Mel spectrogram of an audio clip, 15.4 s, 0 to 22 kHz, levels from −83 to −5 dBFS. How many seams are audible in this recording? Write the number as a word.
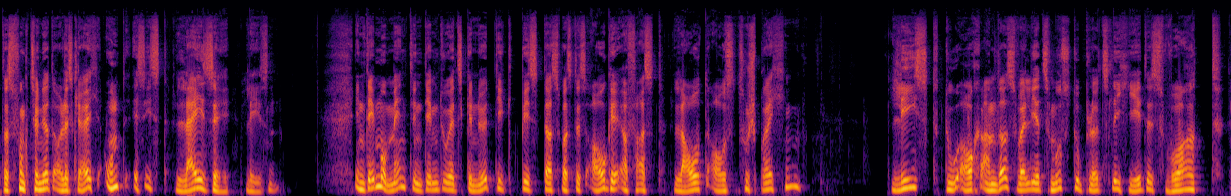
zero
